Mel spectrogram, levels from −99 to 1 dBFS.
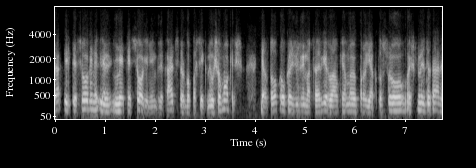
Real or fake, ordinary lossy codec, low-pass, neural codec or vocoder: fake; Opus, 32 kbps; 7.2 kHz; codec, 24 kHz, 3 kbps, HILCodec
